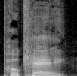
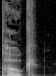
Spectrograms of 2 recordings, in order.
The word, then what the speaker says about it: poke: It's pronounced poke, not poke. – Poke? Tuna poke. – I said tuna poke. – That was your recipe from last week, right? – Yeah, yeah. No excuses. I didn't do my homework, and I took a waiter's bad pronunciation as definitive. But guess what? It was delicious. So, yes. Yeah, it's a Hawaiian word, poke.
